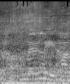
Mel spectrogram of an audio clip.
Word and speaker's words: Mellieħa: Is it Mellieha? Mellieha.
